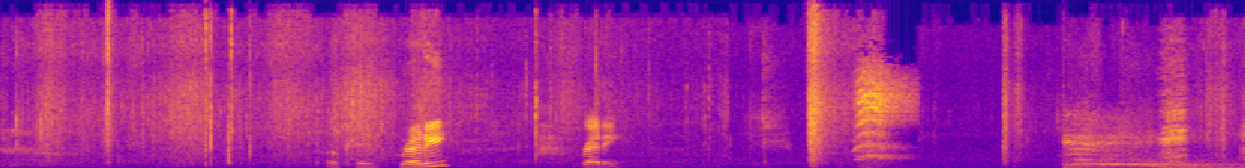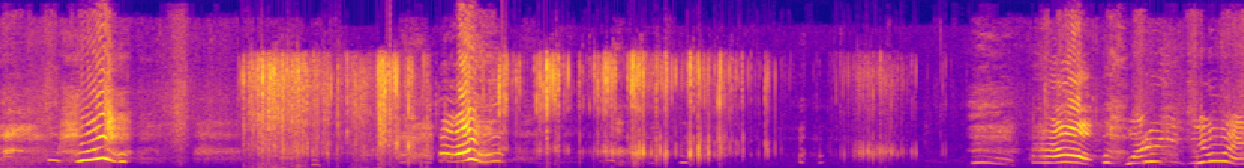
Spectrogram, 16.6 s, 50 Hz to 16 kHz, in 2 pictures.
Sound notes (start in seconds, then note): 4.2 loud roar; 7.1 screaming; 8.2 biting and crunching noises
